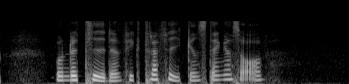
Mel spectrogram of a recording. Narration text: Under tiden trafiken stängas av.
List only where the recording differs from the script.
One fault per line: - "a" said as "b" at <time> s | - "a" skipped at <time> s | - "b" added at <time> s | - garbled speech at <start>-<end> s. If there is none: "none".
- "fick" added at 1.2 s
